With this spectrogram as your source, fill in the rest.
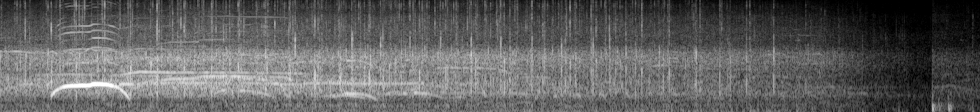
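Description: A crowd cheers and applauds outdoors, then fades.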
